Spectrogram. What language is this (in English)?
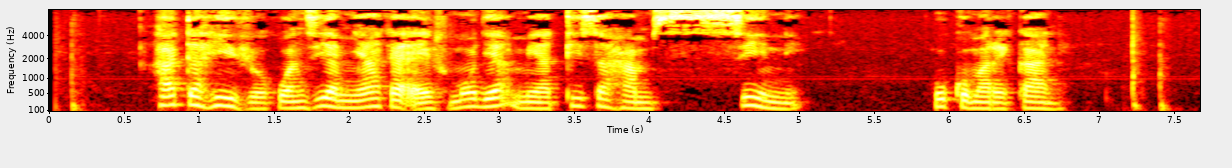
Swahili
